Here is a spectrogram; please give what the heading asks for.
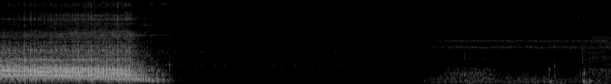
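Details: Echo 590 chainsaw on first start with a custom cylinder head, mixture screws turned out rich and not yet tuned: a brief, steady, high-pitched wide-open scream, then cut to quiet. Revs out cleanly despite a small leak at the head seam near the plug.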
